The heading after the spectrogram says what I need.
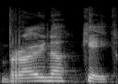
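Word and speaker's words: bruine cake: a cake you guys that is how to pronounce it Bruna cake meaning brown cake traditionally people would add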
